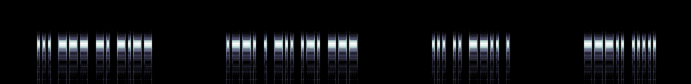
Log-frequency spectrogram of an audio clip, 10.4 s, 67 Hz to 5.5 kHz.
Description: Morse code, heard as a keyed tone, about 30 wpm, 550 Hz. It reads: SONY PEDRO SIZE 85
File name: Ultimate Word List / 30WPM Ultimate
